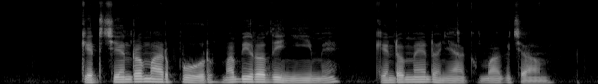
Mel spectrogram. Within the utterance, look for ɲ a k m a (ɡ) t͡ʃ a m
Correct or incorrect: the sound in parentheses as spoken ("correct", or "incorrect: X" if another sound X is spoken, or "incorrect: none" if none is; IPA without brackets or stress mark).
correct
